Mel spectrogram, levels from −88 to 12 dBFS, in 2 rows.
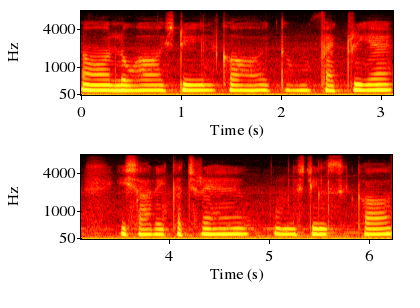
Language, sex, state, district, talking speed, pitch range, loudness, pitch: Hindi, female, Bihar, Vaishali, 135 wpm, 180-195 Hz, -15 LUFS, 185 Hz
